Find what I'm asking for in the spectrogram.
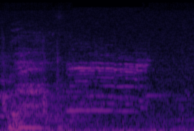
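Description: A sheep in the video game Craftopia gives one drawn-out bleat after a short burst of other sound, fairly close and clear against low background noise.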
